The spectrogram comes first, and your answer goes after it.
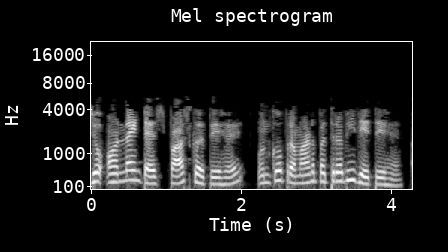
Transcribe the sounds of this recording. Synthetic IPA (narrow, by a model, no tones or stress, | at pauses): d͡ʒoːʔɔːnlaːɪnʈeːsʈpaːskɐɾt̪eɦɛ̃ | ʊnkopɾɐmaːɽ̃pət̪ɾəbʱid̪eːt̪eɦɛ̃ː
